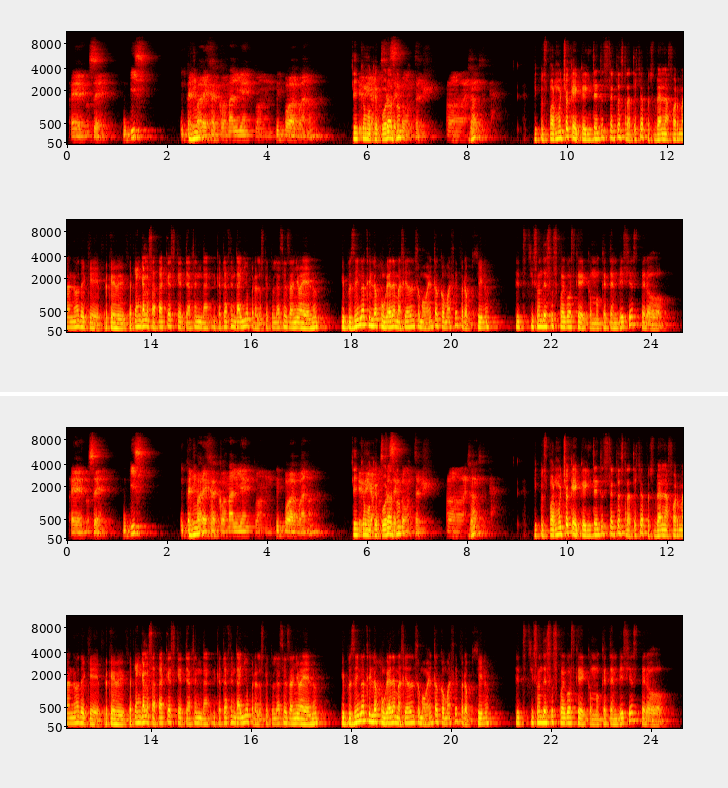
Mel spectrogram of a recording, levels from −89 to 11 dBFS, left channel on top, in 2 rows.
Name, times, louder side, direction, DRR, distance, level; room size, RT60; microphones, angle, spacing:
voice 1, 0.1-0.7 1.2-1.5 2.4-5.0 5.8-7.2 7.6-8.2 18.4-18.6, right 2 dB, 90° right, 1 dB, 1.4 m, -28 dB
voice 2, 5.7-6.7 8.0-8.2 9.5-17.3 17.8-20.8 21.3-24.3, equal, 10° right, 11 dB, 0.6 m, -22 dB
11.0 x 5.8 x 8.3 m, 0.62 s
head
